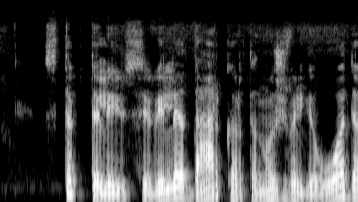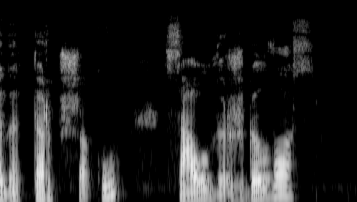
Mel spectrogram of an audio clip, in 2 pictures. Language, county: Lithuanian, Šiauliai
